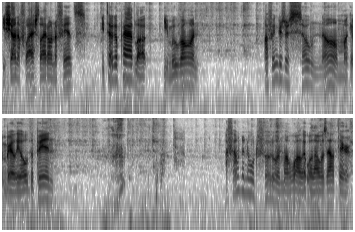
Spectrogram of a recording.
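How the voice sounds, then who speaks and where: A man playing an exhausted, frightened night watchman recording halting horror-story log entries, dramatic and sometimes breaking into whispers. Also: fairly low pitch, animated, creaky, sharp tone, heavily acted. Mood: weary, bitter. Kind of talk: first-person horror audio log narration.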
